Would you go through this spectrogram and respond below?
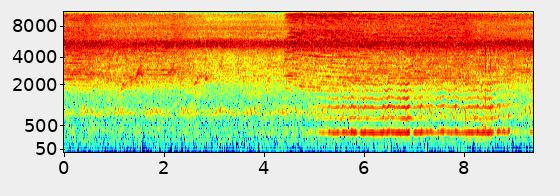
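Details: Wild cicada chorus at Phu Foi Lom in Udon Thani province: a steady shrill, hissing drone that brightens halfway through, while a lower sustained hum and a faint rapid warbling trill join beneath it.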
